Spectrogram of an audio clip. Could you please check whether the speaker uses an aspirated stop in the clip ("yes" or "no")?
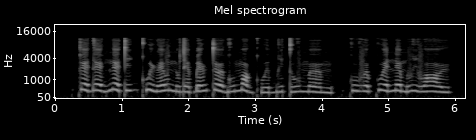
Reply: no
